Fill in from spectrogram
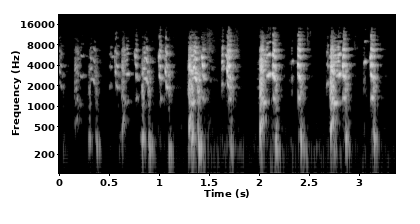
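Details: Peregrine falcons (Falco peregrinus) at a nest site on the Palace of Culture and Science, Warsaw, Poland, during morning change-overs on 2 April 2023: harsh, grating calls, about ten rasping notes in three seconds, in uneven bursts of two or three.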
